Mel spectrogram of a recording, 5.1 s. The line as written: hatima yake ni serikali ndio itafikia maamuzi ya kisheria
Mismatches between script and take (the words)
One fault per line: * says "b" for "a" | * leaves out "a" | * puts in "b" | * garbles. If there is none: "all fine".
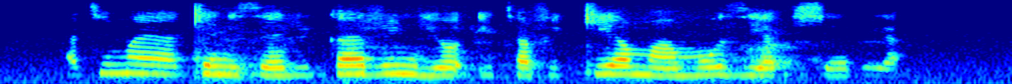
all fine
